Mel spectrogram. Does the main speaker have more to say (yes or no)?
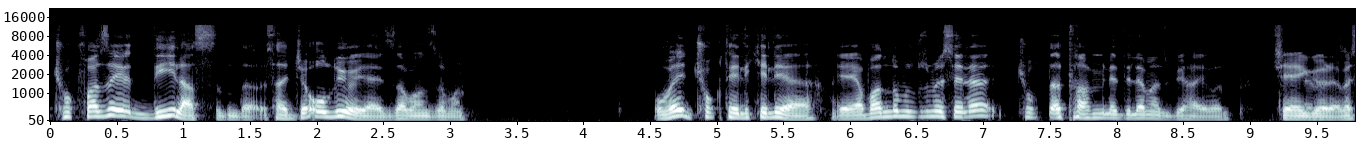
yes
